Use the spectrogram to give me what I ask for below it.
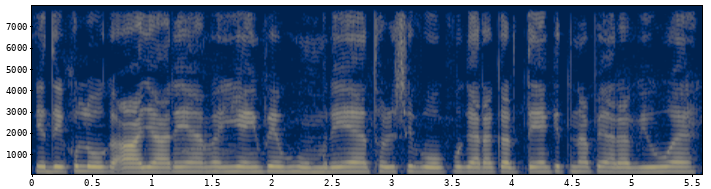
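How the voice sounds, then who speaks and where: Mellow-voiced mother narrating a family vlog. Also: medium pitch, monotone, normal speed. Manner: chatty, scolding kids in quoted asides. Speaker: vlogger mother. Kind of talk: casual voice-over narration.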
